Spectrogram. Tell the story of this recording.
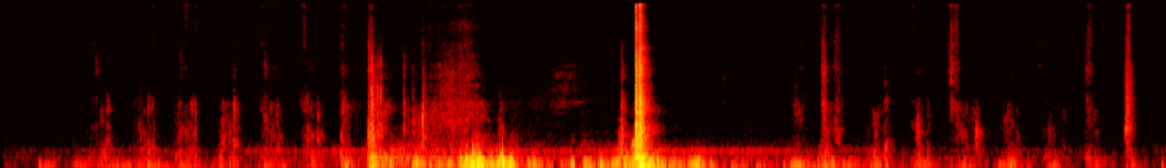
I walked to a door, opened it, waited till closed by itself, walked on.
